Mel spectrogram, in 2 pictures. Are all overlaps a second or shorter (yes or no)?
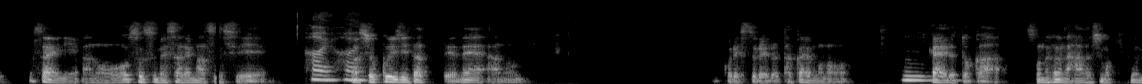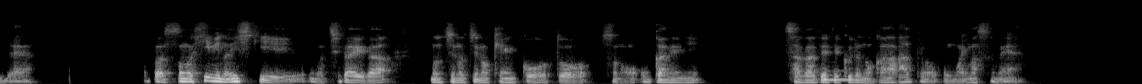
yes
